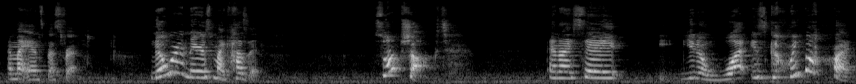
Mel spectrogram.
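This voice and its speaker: Bright, high-voiced young woman telling stories. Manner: chatty, dramatic, swings between loud and hushed. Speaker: vlogger. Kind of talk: storytime vlog, casual storytelling.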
